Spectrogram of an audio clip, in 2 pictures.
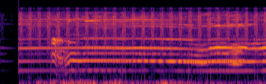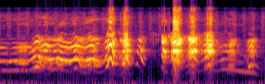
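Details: Grey wolf pair recorded by a camera trap near Frýdlant, Czech Republic, howling together at night. Smooth level howls run for four seconds, then break into a loud, rapid burst of yips and wavering barking cries.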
